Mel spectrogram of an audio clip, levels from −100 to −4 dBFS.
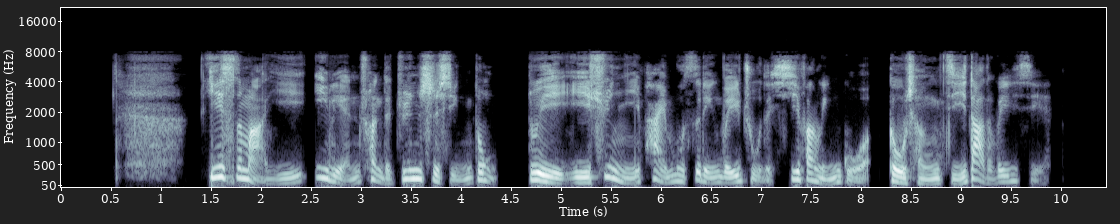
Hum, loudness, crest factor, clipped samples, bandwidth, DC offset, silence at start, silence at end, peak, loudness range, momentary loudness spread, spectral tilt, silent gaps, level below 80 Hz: none; -18 LUFS; 18 dB; under 0.1%; 8.4 kHz; under 0.1%; 0.65 s; 0.65 s; 0 dBFS; 3 LU; 15 LU; -3.5 dB/octave; 1.26-1.40 s, 2.46-2.53 s, 4.37-4.67 s, 8.10-8.29 s; -56 dBFS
